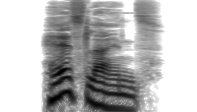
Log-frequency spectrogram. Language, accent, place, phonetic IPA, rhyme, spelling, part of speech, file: German, Germany, Berlin, [ˈhɛːslaɪ̯ns], -ɛːslaɪ̯ns, Häsleins, noun, De-Häsleins.ogg
- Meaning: genitive singular of Häslein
